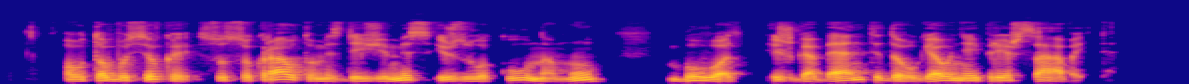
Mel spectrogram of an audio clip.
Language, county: Lithuanian, Marijampolė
